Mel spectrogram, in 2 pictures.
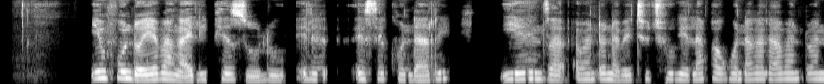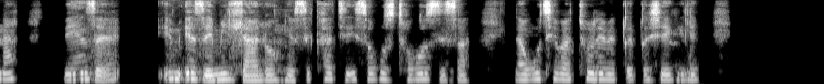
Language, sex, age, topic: North Ndebele, female, 25-35, education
